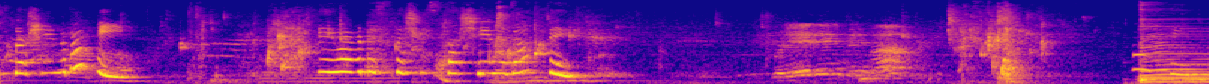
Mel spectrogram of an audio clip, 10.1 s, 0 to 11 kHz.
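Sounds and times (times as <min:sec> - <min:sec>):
bathwater splashing: 0:00.0 - 0:09.4
soft plucked-string music: 0:09.4 - 0:10.0.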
